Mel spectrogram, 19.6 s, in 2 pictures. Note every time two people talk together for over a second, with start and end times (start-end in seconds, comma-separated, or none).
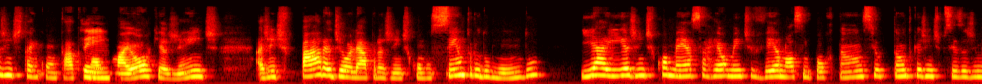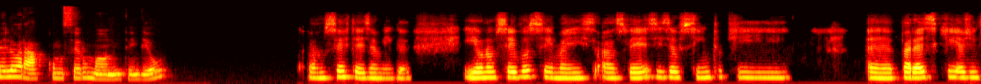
none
